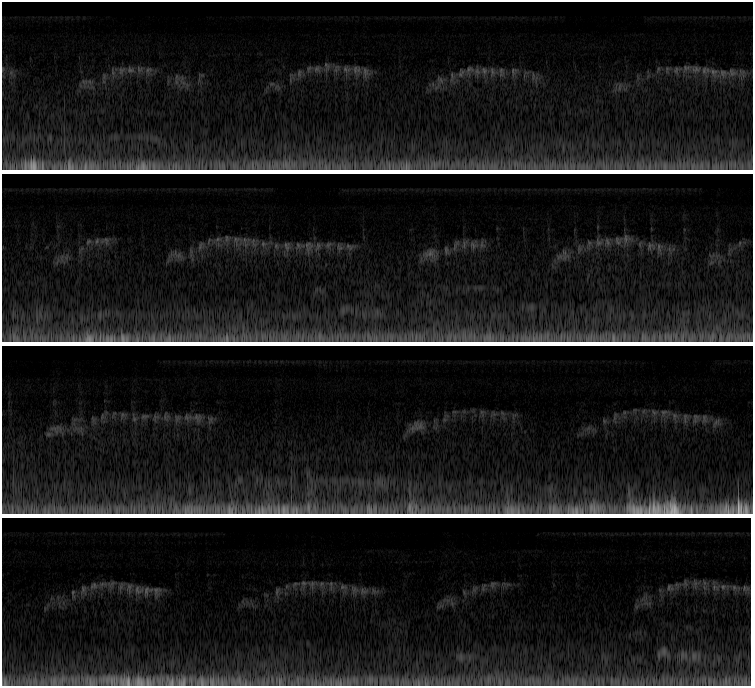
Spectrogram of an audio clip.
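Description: A bird calling over and over, each call a short high note that rises and falls, about one every second or so, with a brief pause about halfway. Low rumbling bumps on the microphone, loudest about two-thirds of the way through.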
